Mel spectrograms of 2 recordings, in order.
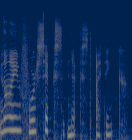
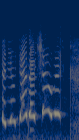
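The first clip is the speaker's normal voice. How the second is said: much higher squeaky mock outrage; hammed-up whiny complaint. Streamer fakes hurt at friend again, squeaky hammed-up whine. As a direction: overplay the betrayal, squeaky. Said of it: "I was gonna be like".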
